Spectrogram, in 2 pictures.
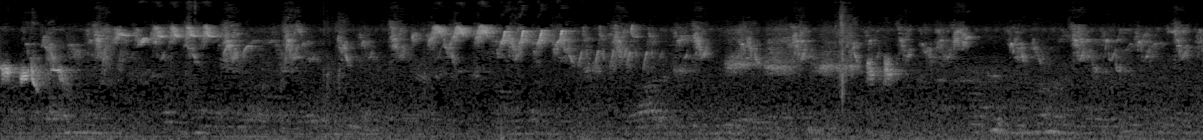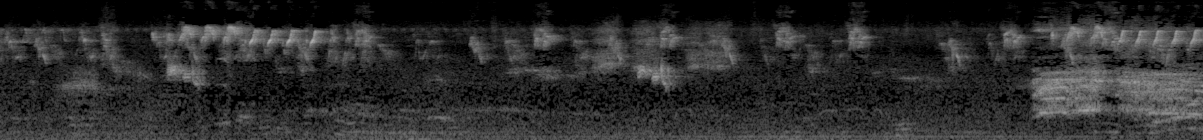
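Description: Small birds chirping and twittering in the trees, with runs of high, rapidly repeated chirps every few seconds. A lower, busier run of chirps joins in near the end.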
